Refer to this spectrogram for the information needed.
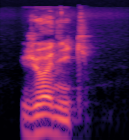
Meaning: Johannic
- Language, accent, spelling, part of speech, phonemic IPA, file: French, France, johannique, adjective, /ʒɔ.a.nik/, LL-Q150 (fra)-johannique.wav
